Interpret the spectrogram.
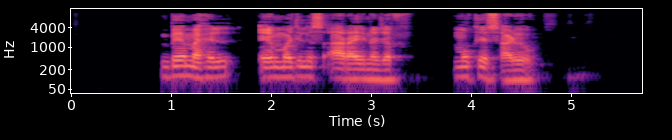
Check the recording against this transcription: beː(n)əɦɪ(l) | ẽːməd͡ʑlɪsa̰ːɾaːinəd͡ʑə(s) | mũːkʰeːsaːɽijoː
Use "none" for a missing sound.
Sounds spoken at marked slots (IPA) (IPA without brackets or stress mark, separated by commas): m, l, f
